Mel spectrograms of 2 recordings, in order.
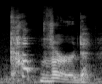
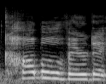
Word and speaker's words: Cabo Verde: is it seems like listening to the locals, most of them call it Cupver. Y'all, I was putting way too many syllables. I'm sitting here going Cabo Verde. Mm- Don't do it.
